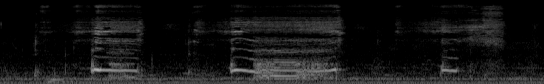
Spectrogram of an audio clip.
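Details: Miniature Schnauzer puppy kept as a pet, begging for broccoli at dinner, gives three whining howls, the middle one longest at about a second, over steady indoor hum and background noise.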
